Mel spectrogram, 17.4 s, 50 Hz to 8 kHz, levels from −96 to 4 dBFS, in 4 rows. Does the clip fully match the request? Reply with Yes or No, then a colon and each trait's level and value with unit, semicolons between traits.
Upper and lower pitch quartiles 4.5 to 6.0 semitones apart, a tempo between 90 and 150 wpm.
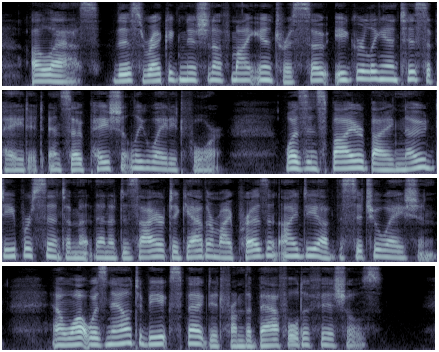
No: average, 3.7 semitones; average, 145 wpm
